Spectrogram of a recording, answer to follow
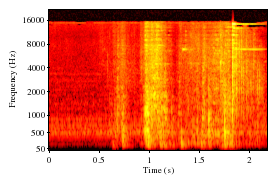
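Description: Small metal screws clinking as hands handle them: a quick run of clicks and rustles that starts about half a second in.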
